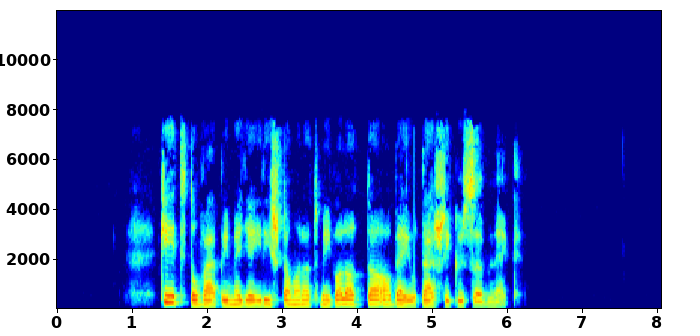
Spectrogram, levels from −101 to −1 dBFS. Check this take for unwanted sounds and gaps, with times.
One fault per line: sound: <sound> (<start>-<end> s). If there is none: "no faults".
no faults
